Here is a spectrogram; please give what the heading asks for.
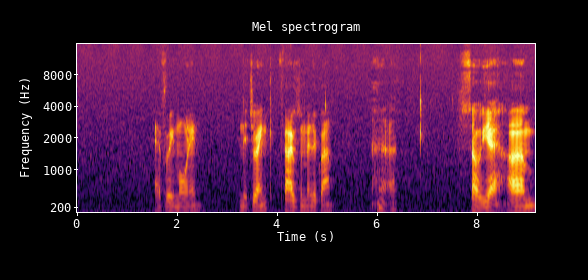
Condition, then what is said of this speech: Multiple sclerosis. It's not fatigue, I ain't got fatigue per se, but my eyes are really struggling today, so I'm slowing down to read it all.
